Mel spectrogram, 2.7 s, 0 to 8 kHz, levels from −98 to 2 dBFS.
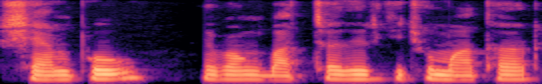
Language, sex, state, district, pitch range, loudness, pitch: Bengali, male, West Bengal, Dakshin Dinajpur, 115-125 Hz, -18 LUFS, 120 Hz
